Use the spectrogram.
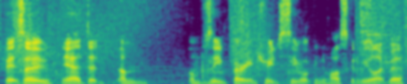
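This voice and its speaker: Man casually commentating a game, mid-low voice. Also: fast talker, a little mellow. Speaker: game streamer. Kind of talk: casual live gameplay commentary. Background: game music.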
